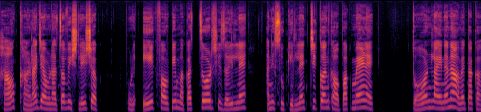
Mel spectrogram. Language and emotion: Goan Konkani, sad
